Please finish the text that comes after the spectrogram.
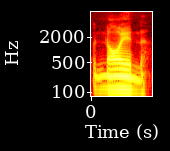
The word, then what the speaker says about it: neun: EU is going to be pronounced as OE as in boy or toy. OE. Okay, so like we have our number 9, neun.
